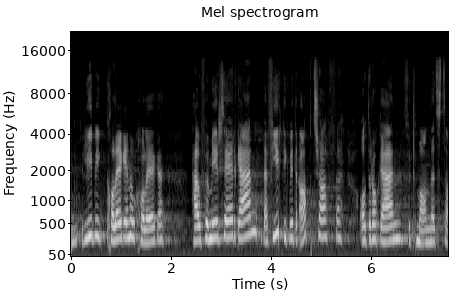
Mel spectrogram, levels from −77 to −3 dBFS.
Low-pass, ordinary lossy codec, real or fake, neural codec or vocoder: 14.4 kHz; none; real; none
